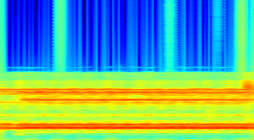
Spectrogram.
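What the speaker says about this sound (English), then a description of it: "I'm sorry for the ringing phone." A telephone rings with a loud, steady electronic trill, close and continuous throughout.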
